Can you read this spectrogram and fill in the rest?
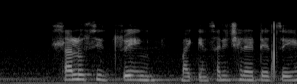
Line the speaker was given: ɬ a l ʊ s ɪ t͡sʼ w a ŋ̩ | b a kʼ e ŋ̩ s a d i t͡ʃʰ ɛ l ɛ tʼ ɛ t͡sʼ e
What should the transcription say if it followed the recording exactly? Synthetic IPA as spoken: ɬ a l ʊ s ɪ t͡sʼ w e ŋ̩ | b a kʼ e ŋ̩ s a d i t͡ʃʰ ɛ l ɛ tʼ ɛ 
